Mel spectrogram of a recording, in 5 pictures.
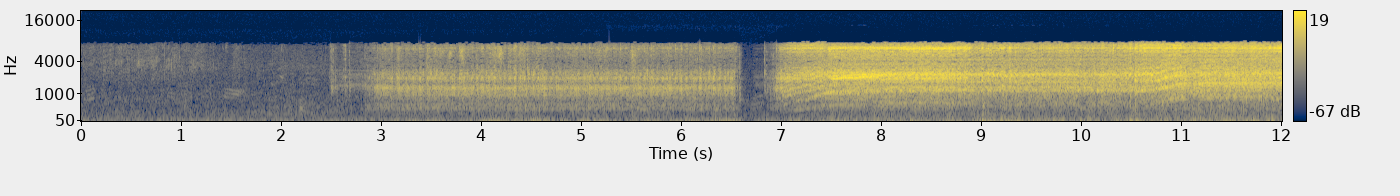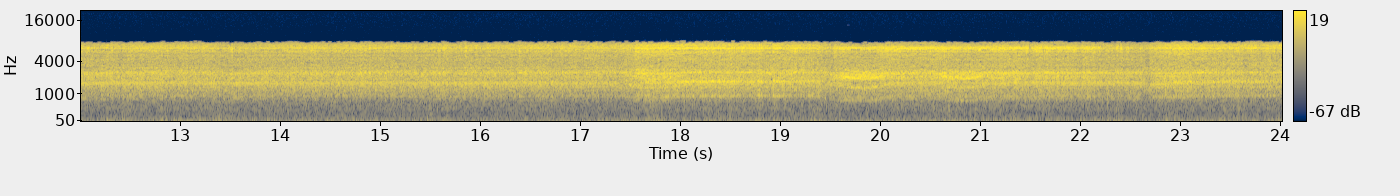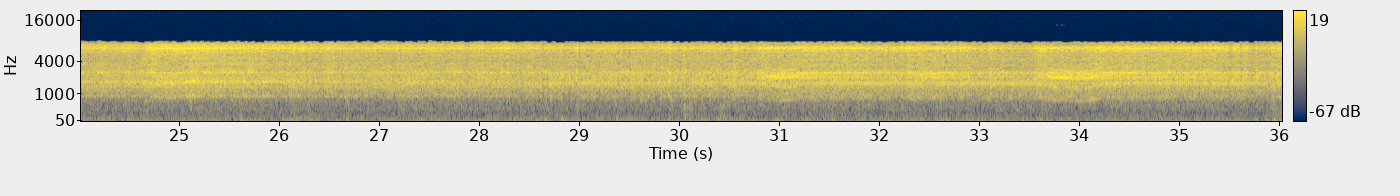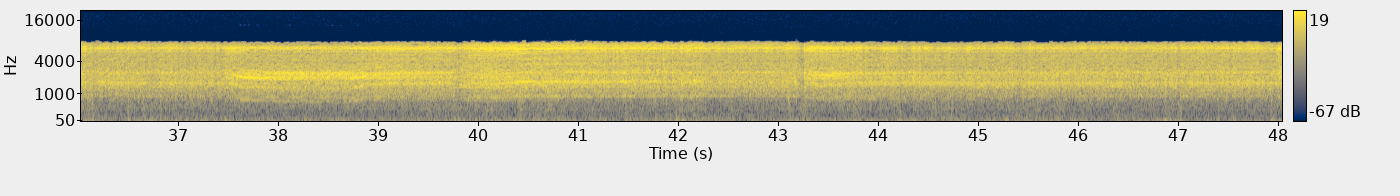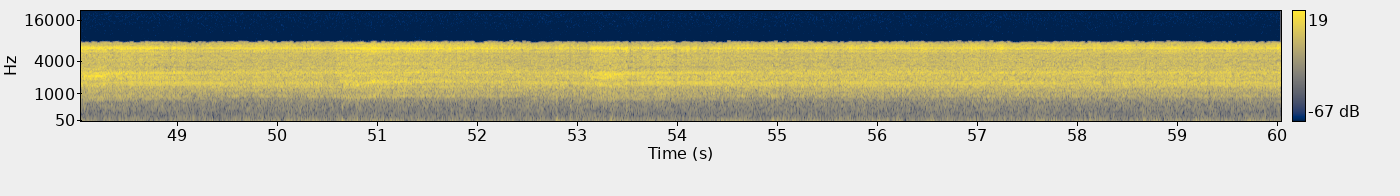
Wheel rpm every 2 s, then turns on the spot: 0, 10, 30, 40, 150, 180, 230, 230, 230, 220, 220, 220, 230, 240, 240, 230, 230, 220, 230, 210, 220, 230, 230, 230, 230, 230, 230, 230, 230, 230.
2-6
